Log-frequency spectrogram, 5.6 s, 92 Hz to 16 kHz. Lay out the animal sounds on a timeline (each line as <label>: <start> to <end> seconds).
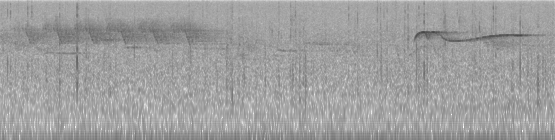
Ovenbird (Seiurus aurocapilla): 0.0 to 2.2 seconds
Eastern Wood-Pewee (Contopus virens): 4.0 to 5.6 seconds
